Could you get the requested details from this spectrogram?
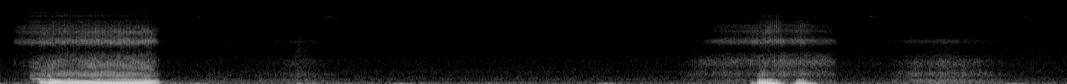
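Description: Deep, loud rumbling snores from a sleeping dog, with quieter breaths between them.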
